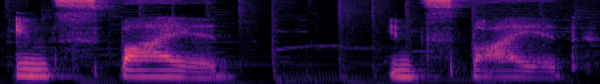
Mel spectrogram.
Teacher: Now that final D is a soft D sound. So when it's spoken, you hardly hear it.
